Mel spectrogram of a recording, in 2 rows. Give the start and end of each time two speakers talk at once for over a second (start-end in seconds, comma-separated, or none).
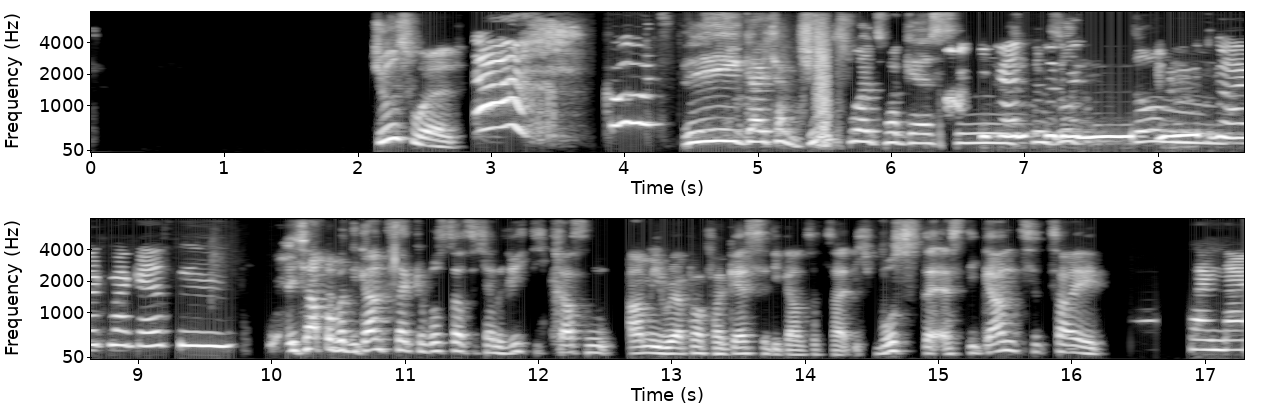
6.7-8.6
